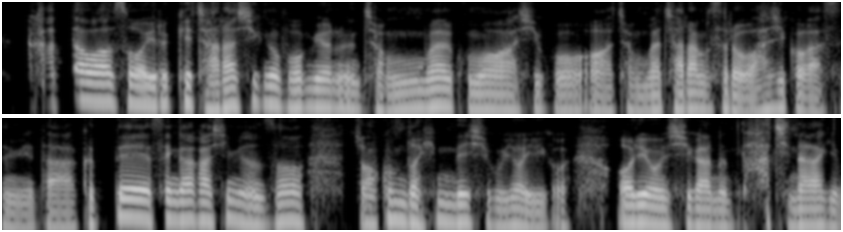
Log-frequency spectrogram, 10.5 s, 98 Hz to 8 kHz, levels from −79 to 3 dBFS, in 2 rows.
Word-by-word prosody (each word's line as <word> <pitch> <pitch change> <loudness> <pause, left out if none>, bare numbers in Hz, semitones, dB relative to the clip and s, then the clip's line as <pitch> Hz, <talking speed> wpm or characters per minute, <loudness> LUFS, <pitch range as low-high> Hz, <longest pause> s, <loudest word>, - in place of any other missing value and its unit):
갔다 175 - -2
와서 160 - +4
이렇게 75 - +1
잘하신 130 +5 0
거 150 -1 +3
보면은 125 -2 0
정말 115 +6 0
고마워하시고 110 -2 -1
어 95 -2 0
정말 100 0 -3
자랑스러워하실 110 -1 0
것 - - -1
같습니다. 95 +1 -4
그때 150 +8 +3
생각하시면서 145 -3 0 0.3
쪼끔 145 +5 -2
더 135 -3 +2
힘내시고요. 120 -3 -2
이거 100 -1 -4 0.3
어려운 130 -2 +4
시간은 110 -1 0
다 - - -5
지나가기 115 -2 0
115 Hz, 380 characters per minute, -22 LUFS, 105-135 Hz, 0.3 s, 와서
